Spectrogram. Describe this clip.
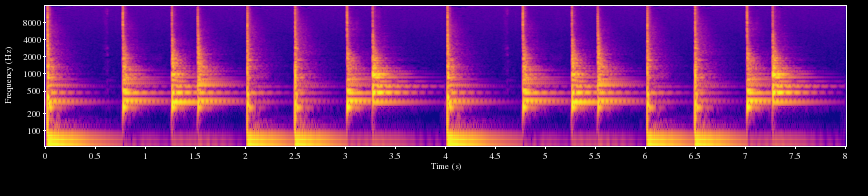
djembe grooves fanga2 120bpm
This is a basic Fangarhythm I played on my djembe. Recorded at my home.
africa, djembe, rhythm, percussion, drum, ghana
